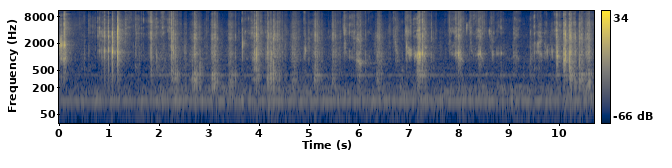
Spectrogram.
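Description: Ice being bitten and chewed close to the mouth: sharp crunches, loudest in the first second or so, then a steady run of smaller crackling crunches.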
